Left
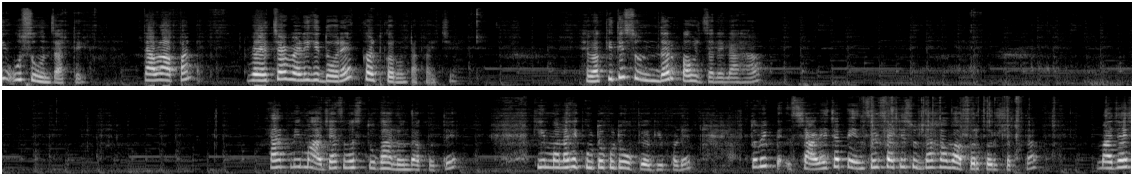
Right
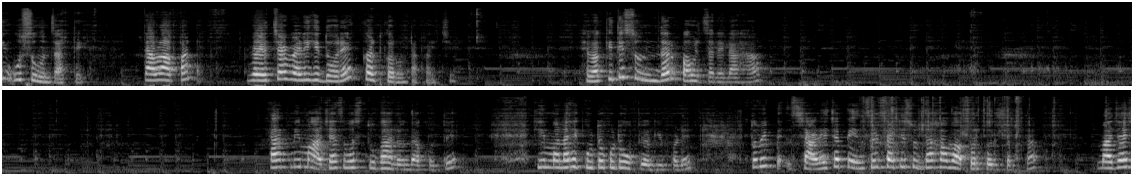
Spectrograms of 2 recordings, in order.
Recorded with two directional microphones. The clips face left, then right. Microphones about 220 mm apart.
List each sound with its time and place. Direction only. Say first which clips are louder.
0.1 s a woman's voice: left 5 dB; 45° left (ahead or behind)
5.8 s speech: left 6 dB; 35° left (ahead or behind)
13.9 s a woman's voice: left 3 dB; 30° left (ahead or behind)
22.3 s a woman's voice: left 3 dB; 30° left (ahead or behind)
